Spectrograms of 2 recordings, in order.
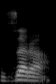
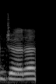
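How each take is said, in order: First: It begins with a 'z' sound. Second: It begins with a plain 'j' sound. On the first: The speaker calls it right. "हम इसको ज़रा बोलेंगे अब" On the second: The speaker calls it wrong. "हम इसको जरा नहीं"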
